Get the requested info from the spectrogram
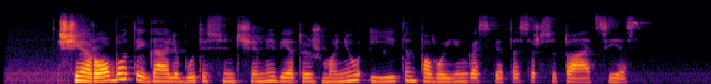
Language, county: Lithuanian, Šiauliai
